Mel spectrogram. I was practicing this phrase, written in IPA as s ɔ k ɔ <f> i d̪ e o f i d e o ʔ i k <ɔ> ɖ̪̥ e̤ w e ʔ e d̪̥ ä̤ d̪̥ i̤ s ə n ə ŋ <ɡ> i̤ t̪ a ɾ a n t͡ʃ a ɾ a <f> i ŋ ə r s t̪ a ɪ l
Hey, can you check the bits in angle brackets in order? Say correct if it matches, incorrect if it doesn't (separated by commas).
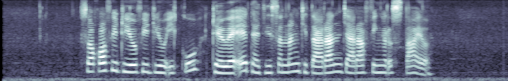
correct, incorrect, correct, correct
